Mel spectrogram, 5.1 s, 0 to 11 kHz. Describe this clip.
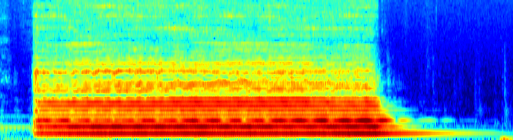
overall quality of single note - cello - A#2
Part of the Good-sounds dataset of monophonic instrumental sounds.
instrument::cello
note::Asharp
octave::2
midi note::34
good-sounds-id::2109
Intentionally played as an example of bad-pitch-vibrato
